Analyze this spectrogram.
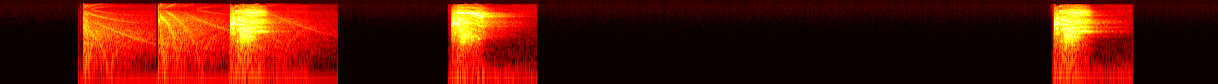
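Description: A sword strikes a creature with sharp hit sounds.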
